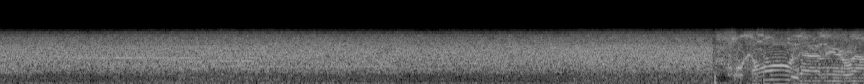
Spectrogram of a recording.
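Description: Cobra 2000 CB base station radio receiving steady hiss and static on an open channel with no station on it. About seven seconds in, the static cuts off as a strong station keys up and a man's voice comes through the speaker.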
